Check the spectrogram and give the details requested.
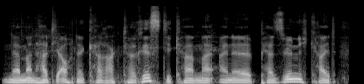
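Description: A man's voice: sits low, fairly quick, dark tone, dry recording, studio quality. A man co-hosting a podcast, in casual review talk and reading aloud. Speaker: podcast co-host.

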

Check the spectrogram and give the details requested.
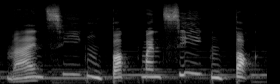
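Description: A woman's voice: extremely high pitch, lively intonation, slow pace, creaky, sharp tone, soft background music, voice pushed up, full character voice. Woman doing a brash wild robber girl. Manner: brash, teasing.

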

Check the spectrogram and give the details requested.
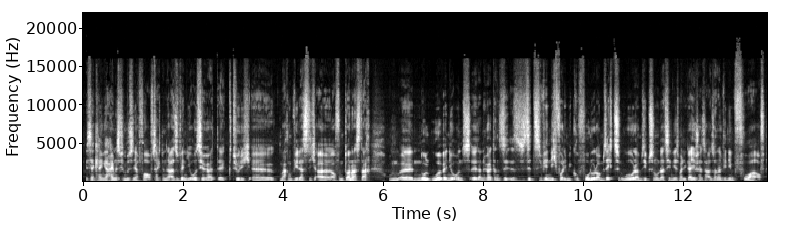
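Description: Low-voiced man bantering, crude and joking. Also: steady tone, fast, darkish tone. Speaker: podcast co-host. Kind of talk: casual comedic banter.

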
